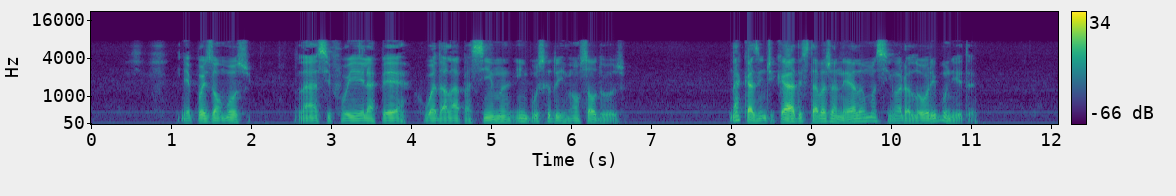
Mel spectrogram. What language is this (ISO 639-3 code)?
por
